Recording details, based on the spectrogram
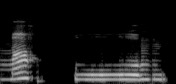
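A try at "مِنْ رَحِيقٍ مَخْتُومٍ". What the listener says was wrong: jangan mirro, jangan terlalu banyak getaran ya, bukan bahasa Indonesia. Mirro tipis saja. Mirrahi, haknya juga tipis. Mirrahiqim makhtum.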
